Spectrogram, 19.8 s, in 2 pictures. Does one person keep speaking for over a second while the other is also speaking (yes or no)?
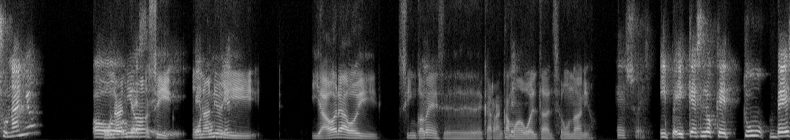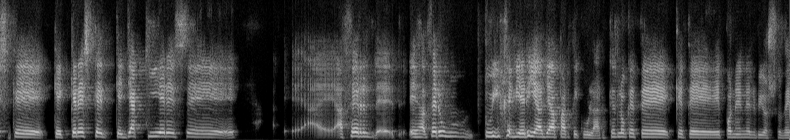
yes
